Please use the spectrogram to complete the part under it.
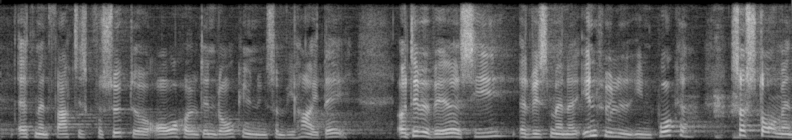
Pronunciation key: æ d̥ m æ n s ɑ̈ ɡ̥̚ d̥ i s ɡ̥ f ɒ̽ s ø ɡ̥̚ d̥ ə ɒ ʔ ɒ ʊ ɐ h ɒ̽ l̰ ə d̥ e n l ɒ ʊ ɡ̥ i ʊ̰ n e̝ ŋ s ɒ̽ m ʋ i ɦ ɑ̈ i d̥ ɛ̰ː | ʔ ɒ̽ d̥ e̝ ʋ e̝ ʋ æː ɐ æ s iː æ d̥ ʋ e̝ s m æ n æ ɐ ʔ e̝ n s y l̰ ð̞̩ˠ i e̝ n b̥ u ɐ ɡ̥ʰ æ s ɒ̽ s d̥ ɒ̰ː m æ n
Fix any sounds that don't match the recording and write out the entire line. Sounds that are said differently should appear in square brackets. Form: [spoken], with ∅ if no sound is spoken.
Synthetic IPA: æ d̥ m æ n [f] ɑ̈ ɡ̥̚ d̥ i s ɡ̥ f ɒ̽ s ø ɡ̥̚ d̥ ə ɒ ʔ ɒ ʊ ɐ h ɒ̽ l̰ ə d̥ e n l ɒ ʊ ɡ̥ i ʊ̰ n e̝ ŋ s ɒ̽ m ʋ i ɦ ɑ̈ i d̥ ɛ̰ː | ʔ ɒ̽ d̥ e̝ ʋ e̝ ʋ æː ɐ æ s iː æ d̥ ʋ e̝ s m æ n æ ɐ ʔ e̝ n [f] y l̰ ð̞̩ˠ i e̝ n b̥ u ɐ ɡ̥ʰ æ s ɒ̽ s d̥ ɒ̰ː m æ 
